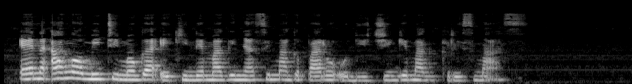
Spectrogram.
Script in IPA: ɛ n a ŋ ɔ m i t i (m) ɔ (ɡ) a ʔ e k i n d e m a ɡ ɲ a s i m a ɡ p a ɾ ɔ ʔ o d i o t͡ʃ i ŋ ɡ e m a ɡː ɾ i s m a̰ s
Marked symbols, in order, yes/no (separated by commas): yes, yes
